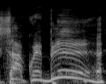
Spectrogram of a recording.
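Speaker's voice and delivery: mock French. Diners biting Big Macs, in mock French awe. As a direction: toss off a cartoon French "Sacre bleu". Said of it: "They're like".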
